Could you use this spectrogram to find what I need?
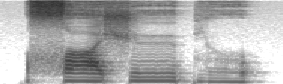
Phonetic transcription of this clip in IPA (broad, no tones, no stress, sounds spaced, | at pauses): sˤ a ʃ ɨː pʲ o̤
